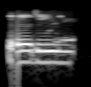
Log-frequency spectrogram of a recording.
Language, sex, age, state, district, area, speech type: Tamil, female, 30-45, Tamil Nadu, Coimbatore, rural, conversation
